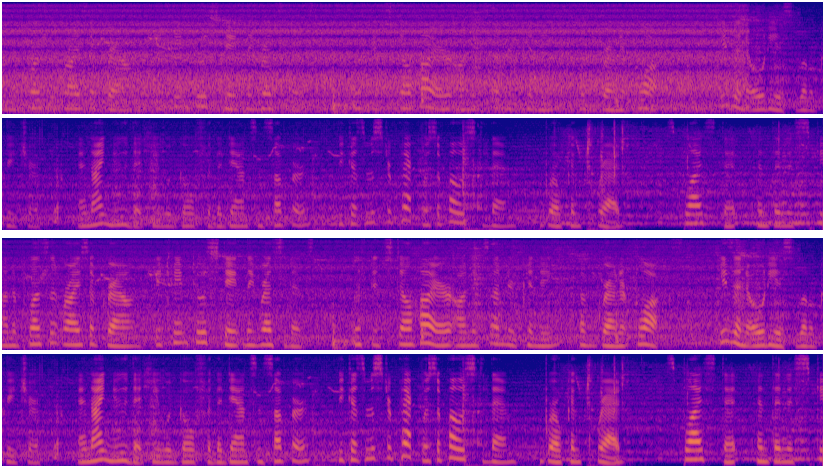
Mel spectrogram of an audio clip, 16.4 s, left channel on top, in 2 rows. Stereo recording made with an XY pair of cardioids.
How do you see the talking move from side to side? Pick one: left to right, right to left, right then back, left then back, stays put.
stays put.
